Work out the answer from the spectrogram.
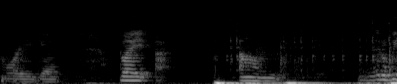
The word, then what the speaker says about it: Moriage: Moriage is how you're going to hear it. Yeah. Honestly, that's how people are going to refer to it, but it's pronounced Moriage.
